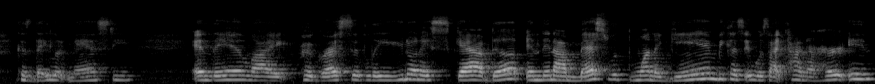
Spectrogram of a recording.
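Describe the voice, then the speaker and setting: A woman talks at a fairly quick pace with fairly even intonation. Room echo is audible. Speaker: vlogger. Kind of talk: casual vlog chat. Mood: relaxed, chatty, amused. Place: home room. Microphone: phone near.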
